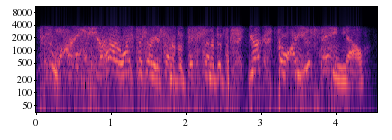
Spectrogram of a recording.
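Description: High-pitched ranting older woman, tinny phone. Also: sing-song, fast. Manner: ranting, accusatory, repetitive. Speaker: angry call recipient. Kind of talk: heated phone argument. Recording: tinny, noisy phone line.

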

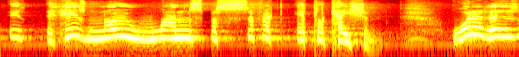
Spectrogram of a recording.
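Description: A man's voice: extremely high pitch, a bit bright. A man preaching a sermon at a pulpit microphone in a church, earnest and emphatic, asking rhetorical questions. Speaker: pastor.

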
